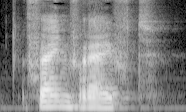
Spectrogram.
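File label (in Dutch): "fijnwrijft", Dutch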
